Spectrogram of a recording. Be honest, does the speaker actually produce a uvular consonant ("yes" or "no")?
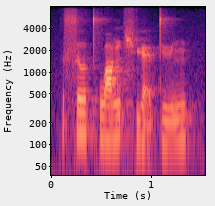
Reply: no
